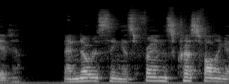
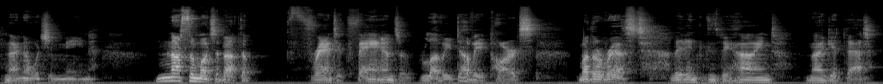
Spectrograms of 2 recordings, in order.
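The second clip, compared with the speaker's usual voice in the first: Spike's voice; 5 semitones lower than usual. Acted.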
